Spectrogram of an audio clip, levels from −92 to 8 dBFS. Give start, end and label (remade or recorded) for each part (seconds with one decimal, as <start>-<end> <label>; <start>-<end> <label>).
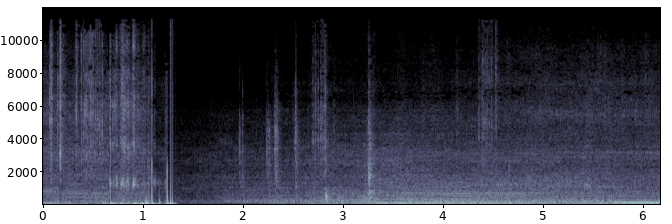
0.0-4.3 remade; 4.3-5.8 recorded; 5.8-6.2 remade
